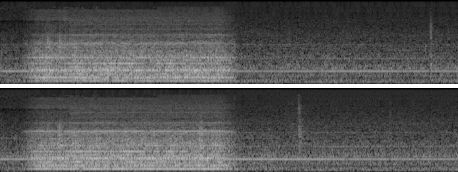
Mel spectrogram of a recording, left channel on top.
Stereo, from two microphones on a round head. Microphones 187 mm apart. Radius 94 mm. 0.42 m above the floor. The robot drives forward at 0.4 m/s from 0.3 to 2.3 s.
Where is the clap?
I don't hear a clap.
